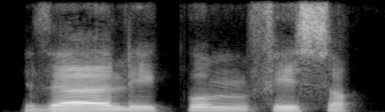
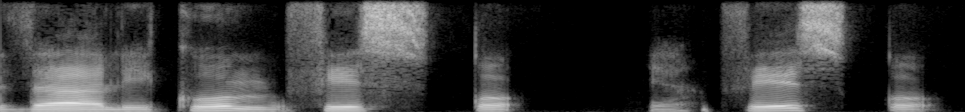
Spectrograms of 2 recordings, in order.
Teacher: Yang pertama sin sukun, yang kedua qaf sukun. Maka qafnya wajib sukun dan qafnya wajib qalqalah ya.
